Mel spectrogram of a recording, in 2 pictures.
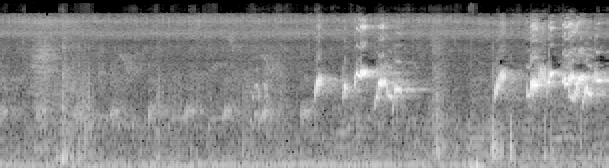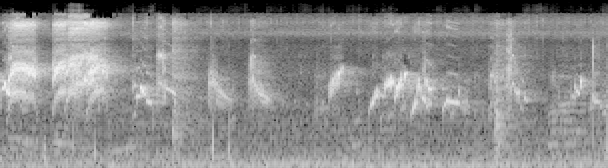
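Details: Red-whiskered bulbul kept in a cage for Thai song competitions, recorded the day before a contest: dense, lively warbling of rapid slurred whistles and chirps, with a loud rich burst in the middle and faint clicks.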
